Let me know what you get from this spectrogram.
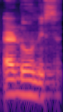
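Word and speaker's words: Adonis: Pronunciation है इसका। एडोनिस एडोनिस।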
